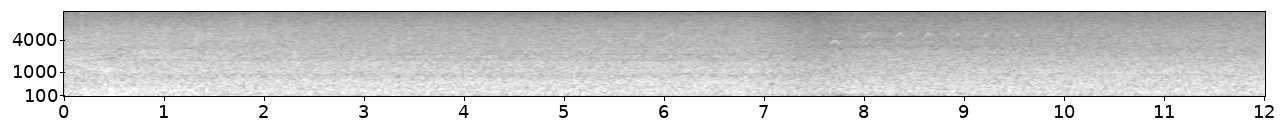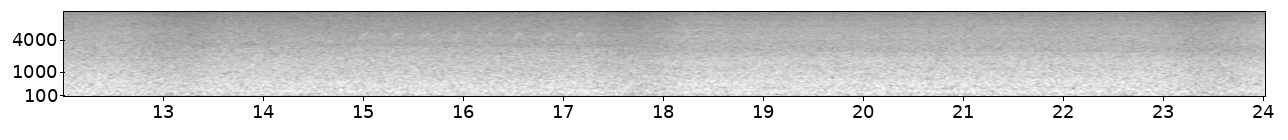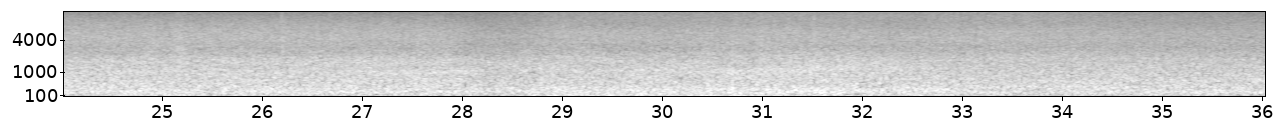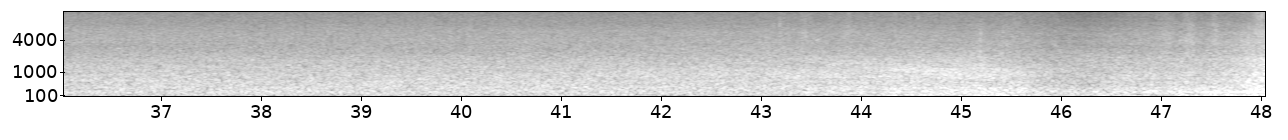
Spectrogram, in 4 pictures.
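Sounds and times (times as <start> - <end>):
river flowing: 0.0 - 48.0
rain falling: 28.4 - 36.8, 42.6 - 48.0.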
